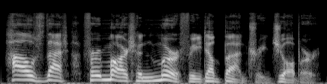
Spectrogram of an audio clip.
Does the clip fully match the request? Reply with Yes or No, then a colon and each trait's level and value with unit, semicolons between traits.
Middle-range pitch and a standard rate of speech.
Yes: medium, 145 Hz; average, 145 wpm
